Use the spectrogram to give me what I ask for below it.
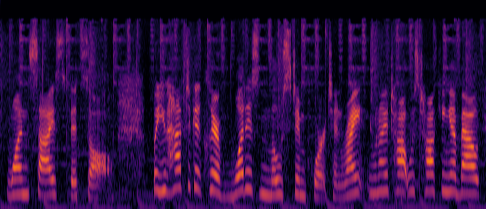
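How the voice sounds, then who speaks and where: A woman's voice: high voice, a bit bright. A woman in her thirties, a management consultant, explaining ideas earnestly in an outdoor walk-and-talk interview in a park. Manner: earnest, explanatory, with restarts and fillers.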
